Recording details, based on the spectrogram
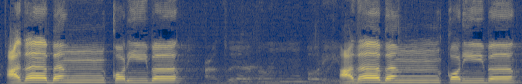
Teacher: N is followed by qaf. Qaf is one of the 15 letters of ikhfā. Therefore, we're going to hide. We're going to hide tanween here.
